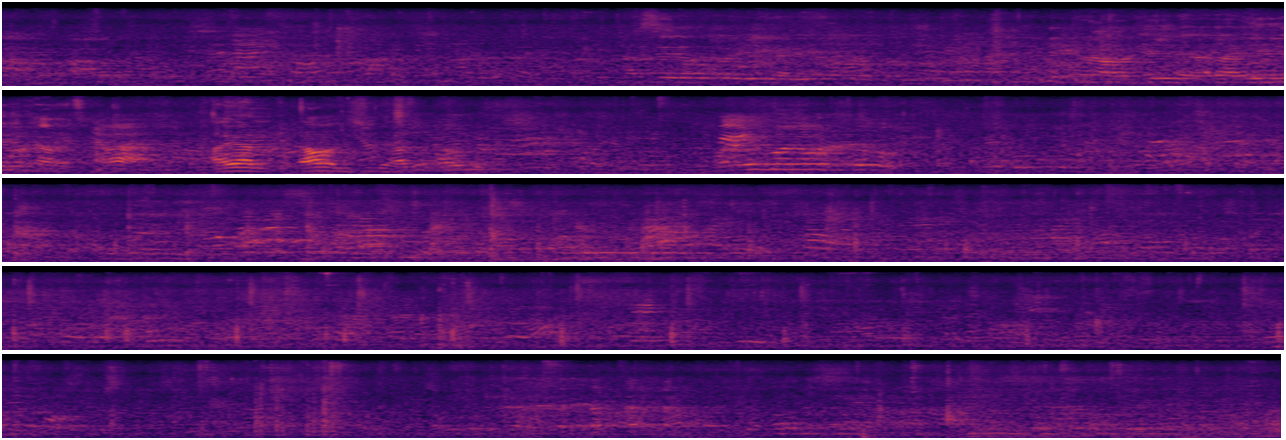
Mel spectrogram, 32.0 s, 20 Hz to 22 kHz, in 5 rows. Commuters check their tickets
6.3 28.3

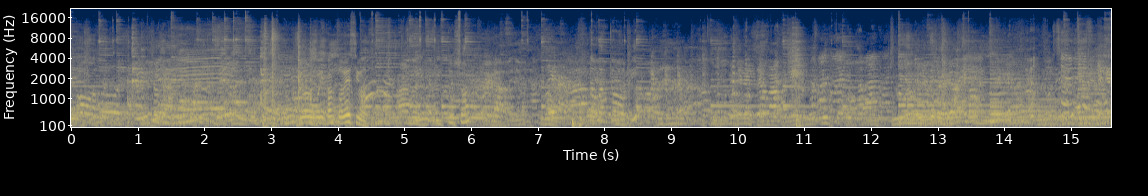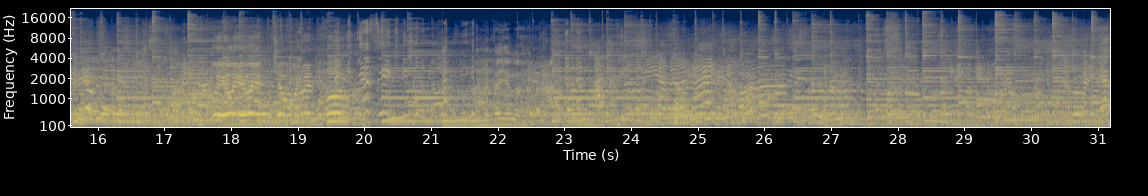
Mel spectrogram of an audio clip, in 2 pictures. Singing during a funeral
12.6 21.9

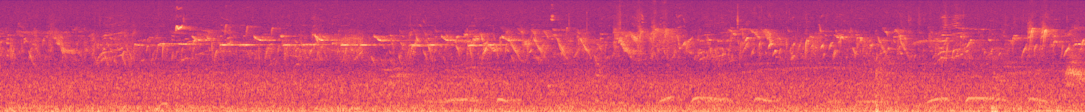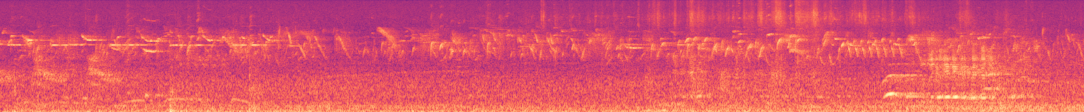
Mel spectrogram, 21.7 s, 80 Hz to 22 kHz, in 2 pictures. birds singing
5.3 21.6

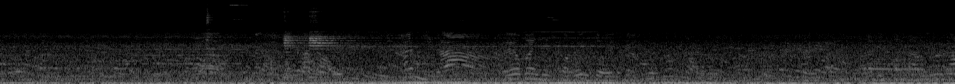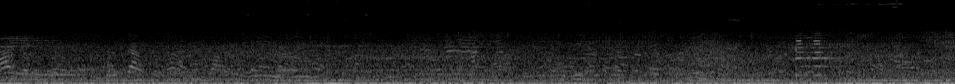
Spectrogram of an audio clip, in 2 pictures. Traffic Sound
9.9 19.1

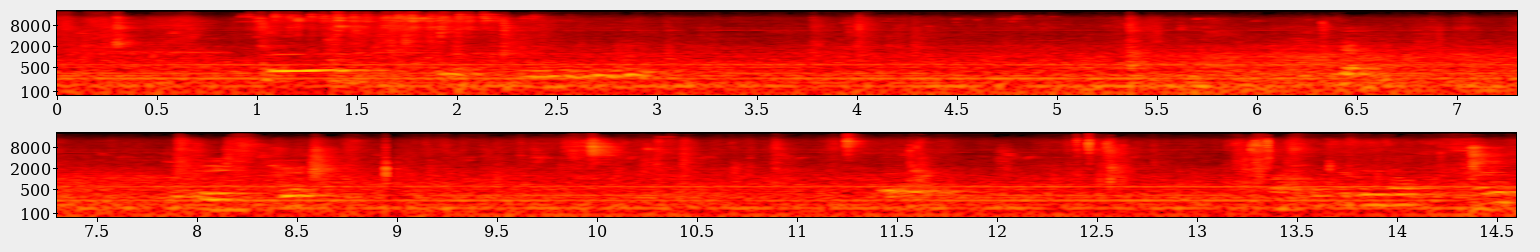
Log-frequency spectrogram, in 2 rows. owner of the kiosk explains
7.8 8.8, 13.2 14.5

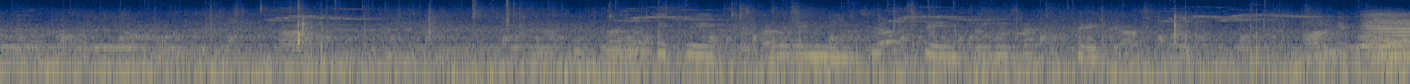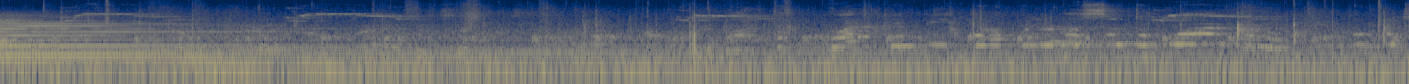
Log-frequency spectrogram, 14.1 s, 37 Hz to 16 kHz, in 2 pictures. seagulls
5.8 14.0

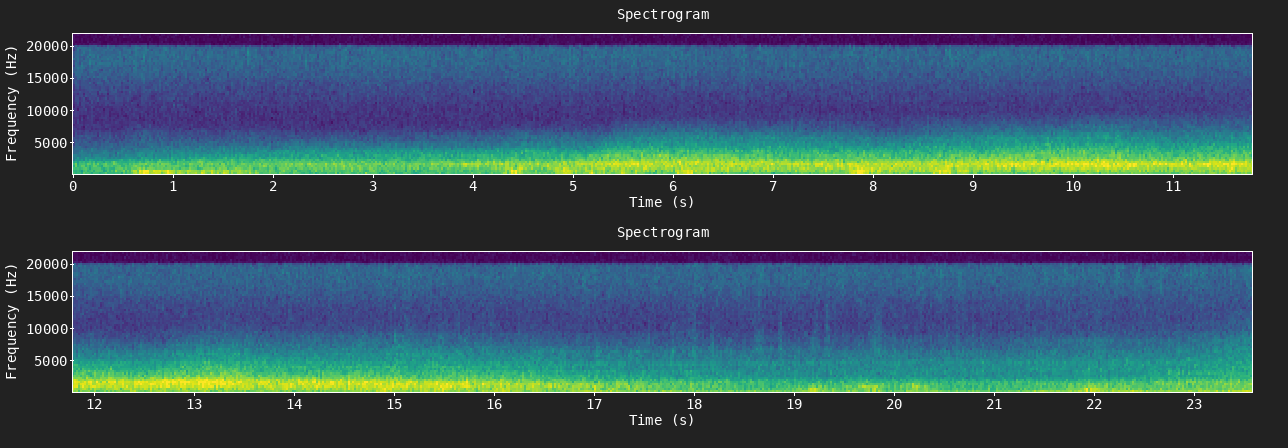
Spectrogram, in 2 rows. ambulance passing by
13.2 23.5

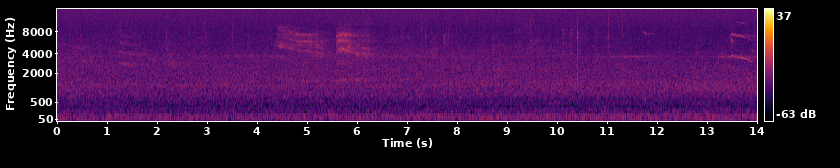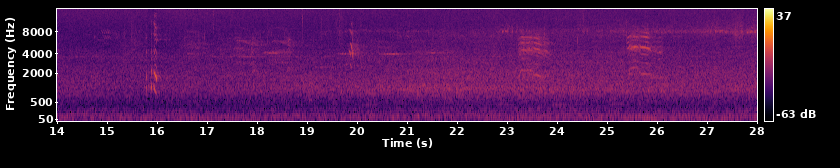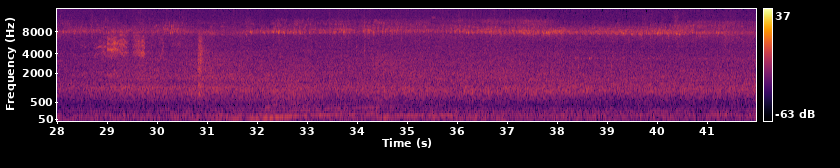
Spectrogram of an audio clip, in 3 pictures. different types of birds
15.8 16.2, 28.8 29.8

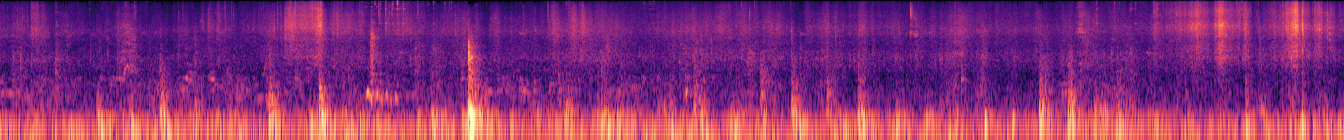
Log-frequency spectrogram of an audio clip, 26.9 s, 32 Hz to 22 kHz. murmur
0.0 17.8

